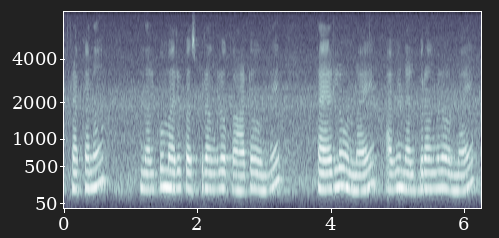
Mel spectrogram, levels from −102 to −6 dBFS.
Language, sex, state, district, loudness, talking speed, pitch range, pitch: Telugu, female, Telangana, Mahabubabad, -17 LUFS, 145 wpm, 200-225 Hz, 210 Hz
